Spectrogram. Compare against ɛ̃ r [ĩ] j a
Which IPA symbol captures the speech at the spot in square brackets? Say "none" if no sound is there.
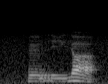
i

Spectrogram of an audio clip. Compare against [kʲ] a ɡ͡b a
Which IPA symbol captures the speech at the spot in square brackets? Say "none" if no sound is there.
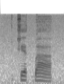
kʲ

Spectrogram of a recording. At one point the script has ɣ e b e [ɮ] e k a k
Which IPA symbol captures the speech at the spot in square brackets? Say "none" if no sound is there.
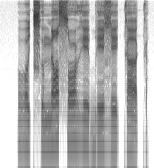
ɮ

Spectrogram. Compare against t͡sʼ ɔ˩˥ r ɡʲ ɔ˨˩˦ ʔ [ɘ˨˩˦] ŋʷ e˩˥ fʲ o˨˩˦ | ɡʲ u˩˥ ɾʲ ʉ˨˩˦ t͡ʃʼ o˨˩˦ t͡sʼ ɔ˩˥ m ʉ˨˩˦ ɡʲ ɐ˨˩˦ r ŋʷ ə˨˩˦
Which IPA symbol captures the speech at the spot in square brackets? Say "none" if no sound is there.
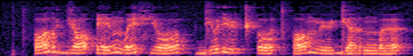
e˨˩˦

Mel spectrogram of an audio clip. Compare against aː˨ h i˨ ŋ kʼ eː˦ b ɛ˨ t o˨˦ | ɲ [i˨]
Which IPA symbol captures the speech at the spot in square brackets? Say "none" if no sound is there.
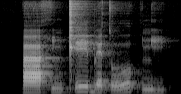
i˨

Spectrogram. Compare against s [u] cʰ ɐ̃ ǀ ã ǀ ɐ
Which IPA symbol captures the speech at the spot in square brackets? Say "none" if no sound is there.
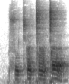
u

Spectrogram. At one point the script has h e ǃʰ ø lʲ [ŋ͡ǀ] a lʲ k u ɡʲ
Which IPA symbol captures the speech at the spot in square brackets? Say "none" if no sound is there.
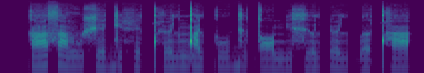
ŋ͡ǃ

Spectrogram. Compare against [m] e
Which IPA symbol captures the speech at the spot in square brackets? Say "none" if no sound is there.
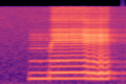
m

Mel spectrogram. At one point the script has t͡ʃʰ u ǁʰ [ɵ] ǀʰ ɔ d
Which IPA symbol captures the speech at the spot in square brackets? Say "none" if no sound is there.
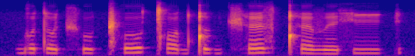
o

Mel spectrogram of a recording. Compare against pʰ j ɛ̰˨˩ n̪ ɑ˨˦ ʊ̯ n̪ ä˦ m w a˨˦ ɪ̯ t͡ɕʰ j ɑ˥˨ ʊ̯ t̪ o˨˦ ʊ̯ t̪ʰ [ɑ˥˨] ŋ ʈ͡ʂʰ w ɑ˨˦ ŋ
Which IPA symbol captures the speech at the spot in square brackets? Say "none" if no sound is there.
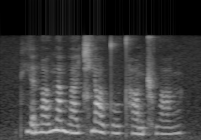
ɑ̰˨˩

